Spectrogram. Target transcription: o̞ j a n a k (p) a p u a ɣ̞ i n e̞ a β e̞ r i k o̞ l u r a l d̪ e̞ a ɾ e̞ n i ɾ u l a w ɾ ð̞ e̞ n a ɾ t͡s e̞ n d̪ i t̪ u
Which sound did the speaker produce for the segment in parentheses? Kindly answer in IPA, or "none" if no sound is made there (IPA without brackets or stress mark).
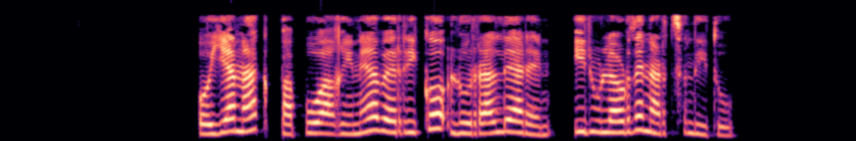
p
